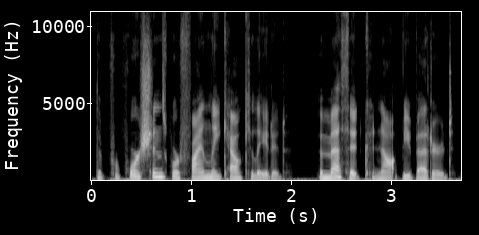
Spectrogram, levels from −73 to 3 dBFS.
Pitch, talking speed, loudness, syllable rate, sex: 190 Hz, 180 wpm, -18 LUFS, 6.7 syllables/s, female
